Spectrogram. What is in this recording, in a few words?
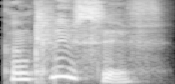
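"conclusive", British English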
